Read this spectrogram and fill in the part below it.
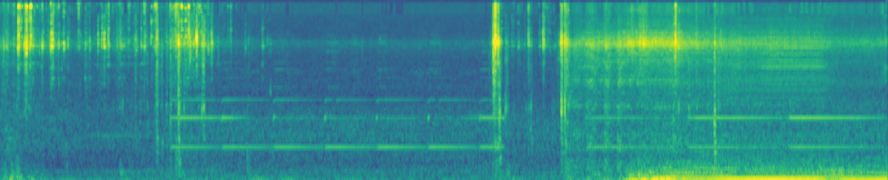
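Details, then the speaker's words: Car that would not start earlier in wet, rainy conditions, now starting with dry ground and blue skies; keys rattle, short crank, engine catches and settles to steady idle. "The ground is kind of dry and stuff, right? Now it did start. Now it did start."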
